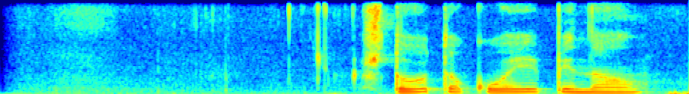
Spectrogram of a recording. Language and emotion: Russian, neutral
